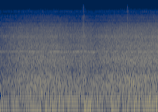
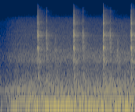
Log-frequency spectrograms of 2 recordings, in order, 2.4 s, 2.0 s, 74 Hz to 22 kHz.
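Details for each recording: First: 1961 Chevrolet Parkwood blower motor, original 1960s wiring, freed of a rat's nest and given a cleaned ground, set on defrost: a steady electric whir that smooths out, speed barely changing: normal blower motor operation. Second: 1961 Chevrolet Parkwood, original wiring unused since the 1960s, key on: sharp evenly spaced clicks about every half second from the washer pump, possibly a built-in relay, ground confirmed, but the wiper motor never runs; motor suspected bad.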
